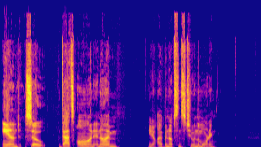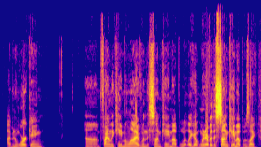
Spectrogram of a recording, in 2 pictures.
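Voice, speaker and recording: A man from Pennsylvania with a low, deep-set voice spins a rambling story as a podcast guest. He swears freely and keeps it loose and animated. The sound is dry and close, with no room echo. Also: moderate pace. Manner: profane, animated anecdote-telling. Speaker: guest, former radio DJ.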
